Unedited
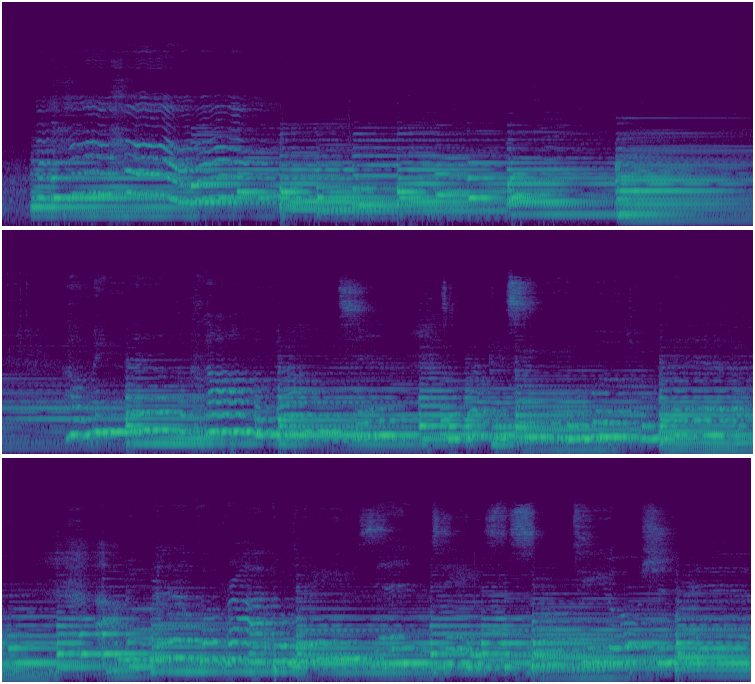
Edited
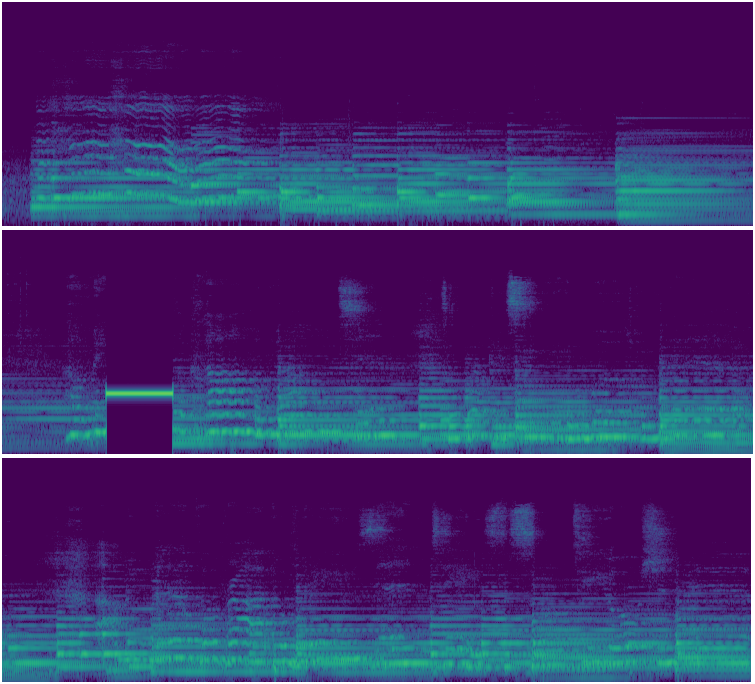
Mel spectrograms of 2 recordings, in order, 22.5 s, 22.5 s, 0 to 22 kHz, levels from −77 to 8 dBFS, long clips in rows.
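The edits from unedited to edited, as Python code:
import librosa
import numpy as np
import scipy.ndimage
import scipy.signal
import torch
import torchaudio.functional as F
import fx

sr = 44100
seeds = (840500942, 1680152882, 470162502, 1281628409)

y = fx.edit(x, sr, fx.bleep(start_s=8.55, length_s=0.67, hz=1100.0, db=-11.5), tone=tone)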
